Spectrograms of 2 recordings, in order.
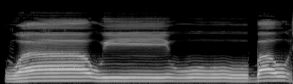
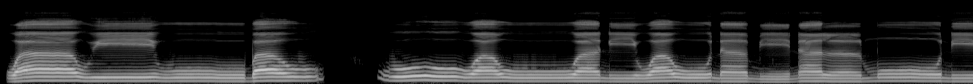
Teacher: Huruf wawu di sini makhrajnya keluar dari paduan bibir atas dengan bawah. Contoh huruf wawu ini wawi wubau, sifatnya yaitu layin ya, maka kita sebut dengan mat layin, lembut.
